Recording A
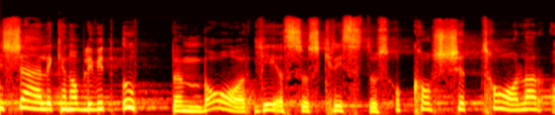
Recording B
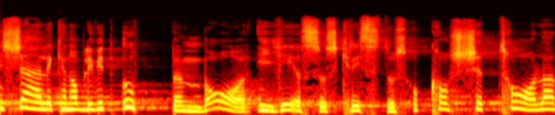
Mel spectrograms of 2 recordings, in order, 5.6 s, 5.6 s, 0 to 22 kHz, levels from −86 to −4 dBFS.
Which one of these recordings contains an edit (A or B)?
A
